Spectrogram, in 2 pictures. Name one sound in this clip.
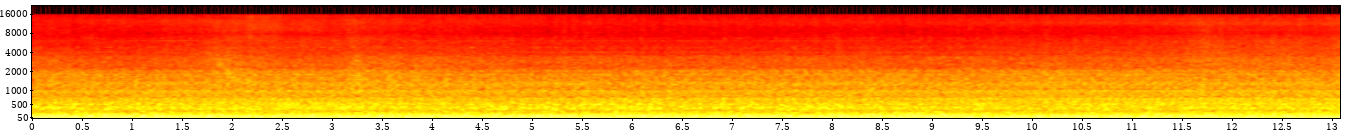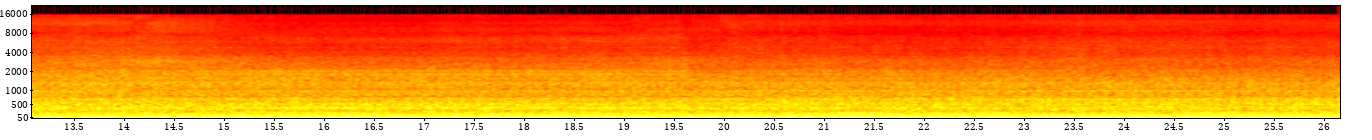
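Water gushes from a hose and splashes onto wet sand.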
